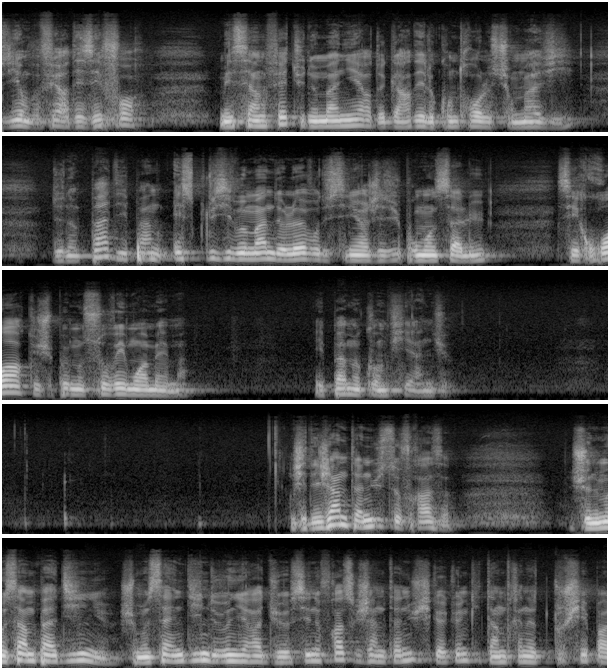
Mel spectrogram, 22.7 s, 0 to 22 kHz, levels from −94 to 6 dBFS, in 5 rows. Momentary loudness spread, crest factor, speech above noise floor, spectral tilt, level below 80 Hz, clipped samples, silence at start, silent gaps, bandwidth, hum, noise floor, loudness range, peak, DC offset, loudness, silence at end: 16 LU; 20 dB; 42 dB; -4.5 dB/octave; -74 dBFS; under 0.1%; 0 s; none; 14 kHz; none; -63 dBFS; 12 LU; -4 dBFS; under 0.1%; -22 LUFS; 0 s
